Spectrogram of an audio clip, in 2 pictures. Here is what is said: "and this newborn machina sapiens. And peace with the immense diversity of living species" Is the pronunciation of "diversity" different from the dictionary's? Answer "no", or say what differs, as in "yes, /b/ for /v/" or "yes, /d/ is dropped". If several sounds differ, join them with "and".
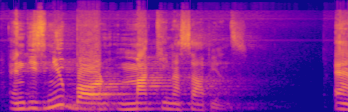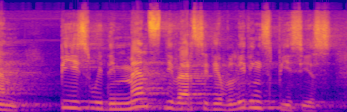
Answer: no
